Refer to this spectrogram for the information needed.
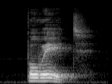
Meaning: poet
- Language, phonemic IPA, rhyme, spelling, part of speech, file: Dutch, /poːˈeːt/, -eːt, poëet, noun, Nl-poëet.ogg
